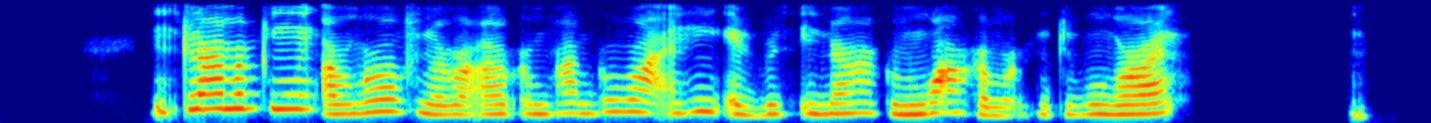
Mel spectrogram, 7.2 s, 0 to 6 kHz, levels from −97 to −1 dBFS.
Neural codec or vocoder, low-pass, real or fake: autoencoder, 44.1 kHz, a latent of 192 numbers a frame, MeloTTS; 5.4 kHz; fake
